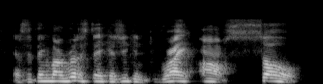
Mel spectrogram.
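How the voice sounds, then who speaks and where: The speaker talks at a moderate pace. The voice is somewhat breathy. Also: man. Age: 50s. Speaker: personal finance livestreamer. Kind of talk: casual livestream chat.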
